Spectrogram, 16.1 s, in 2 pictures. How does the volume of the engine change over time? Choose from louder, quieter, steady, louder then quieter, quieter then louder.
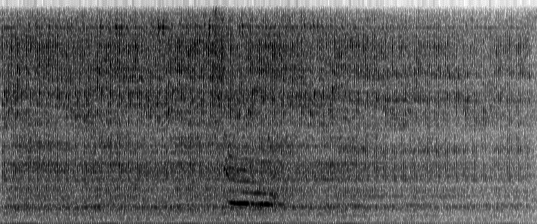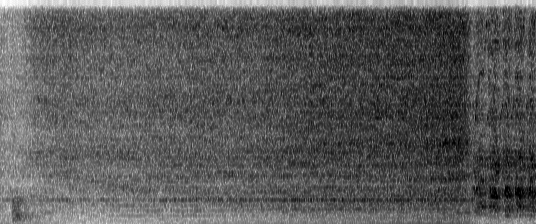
quieter then louder.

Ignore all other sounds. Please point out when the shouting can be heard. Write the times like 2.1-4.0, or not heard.
3.1-4.3.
